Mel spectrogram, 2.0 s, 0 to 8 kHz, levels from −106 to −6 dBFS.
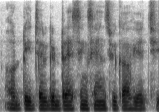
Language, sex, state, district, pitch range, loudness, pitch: Hindi, male, Delhi, New Delhi, 95-100 Hz, -16 LUFS, 100 Hz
